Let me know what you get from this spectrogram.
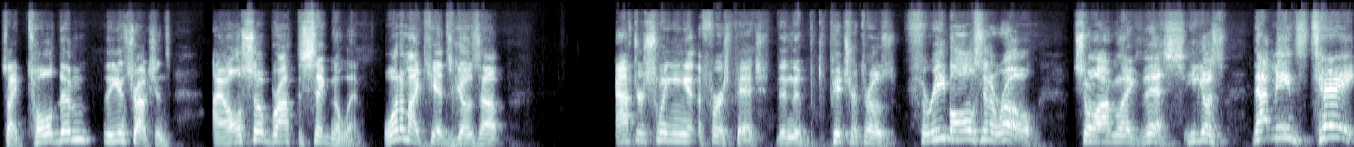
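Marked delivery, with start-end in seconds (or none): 12.5-13.5 put-on child voice, high blurted yell. Retelling a kid at bat calling out the signal: imitating a kid yelling. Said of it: "He yells it out".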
